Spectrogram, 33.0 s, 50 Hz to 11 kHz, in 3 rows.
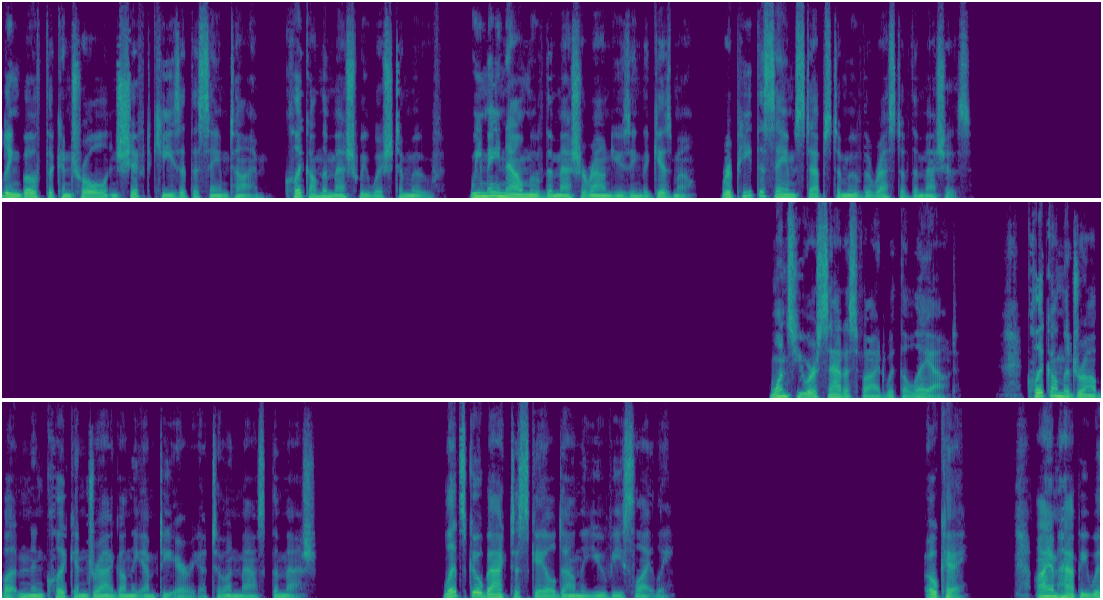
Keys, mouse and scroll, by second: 0.3 ctrl+shift+click, 6.1 ctrl+shift+click, 9.6 ctrl+s, 9.9 ctrl+shift+click, 12.7 ctrl+shift+click, 16.2 ctrl+shift+click, 17.6 ctrl+shift+click, 18.9 ctrl+shift+click, 19.5 ctrl+shift+click, 21.5 ctrl+shift+click, 22.7 ctrl+click.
